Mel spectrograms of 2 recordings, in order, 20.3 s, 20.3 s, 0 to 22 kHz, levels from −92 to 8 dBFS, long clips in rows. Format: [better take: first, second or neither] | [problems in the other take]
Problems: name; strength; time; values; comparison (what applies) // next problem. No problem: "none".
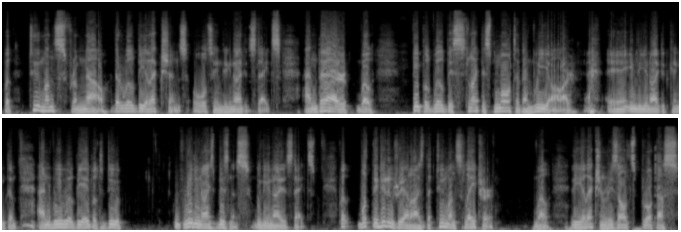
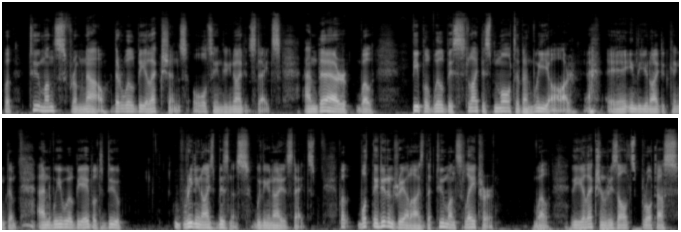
second | distortion; heavy; 12% of the sound clipped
